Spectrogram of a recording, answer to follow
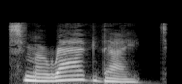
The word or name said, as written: smaragdite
